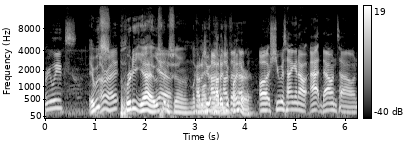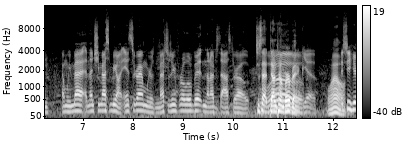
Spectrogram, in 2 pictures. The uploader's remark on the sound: A special episode recorded outside of a popular trick-or-treating house on Halloween night! Guests include an older social media guru, some teens out on a wild hunt for candy, and tons of adorable kids.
